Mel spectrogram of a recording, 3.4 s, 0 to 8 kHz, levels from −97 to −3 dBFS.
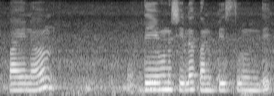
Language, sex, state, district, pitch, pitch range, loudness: Telugu, female, Telangana, Mahabubabad, 205 Hz, 200-220 Hz, -15 LUFS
